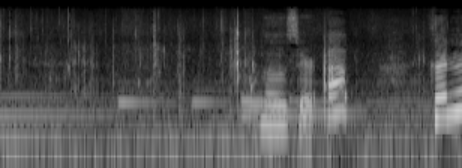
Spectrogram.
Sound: clam closing

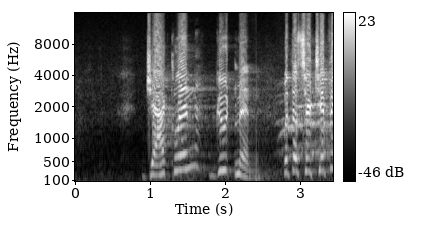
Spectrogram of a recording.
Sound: cheers

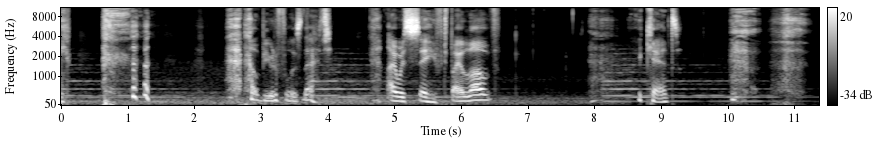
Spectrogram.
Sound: tolling bell

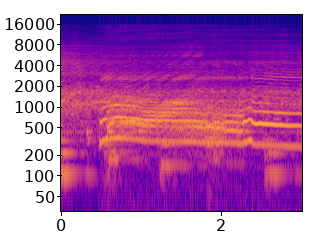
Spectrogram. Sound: bawling

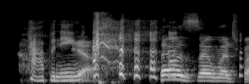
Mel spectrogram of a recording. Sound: laughs

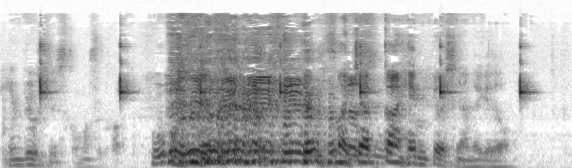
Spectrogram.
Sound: laughing

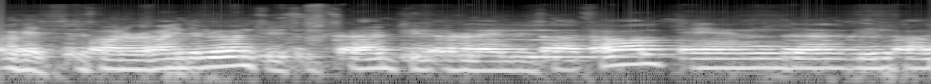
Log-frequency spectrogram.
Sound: speaking over loudspeakers

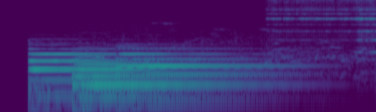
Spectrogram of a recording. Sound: bell chimes

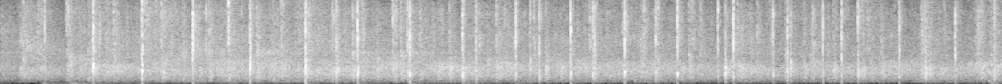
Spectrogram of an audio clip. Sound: applause

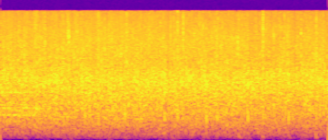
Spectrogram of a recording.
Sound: applause

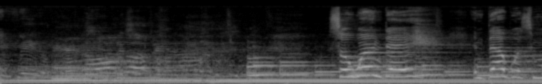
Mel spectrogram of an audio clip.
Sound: brothers chatter

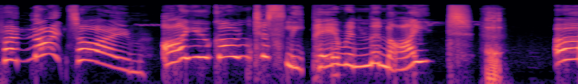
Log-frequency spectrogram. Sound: oinks

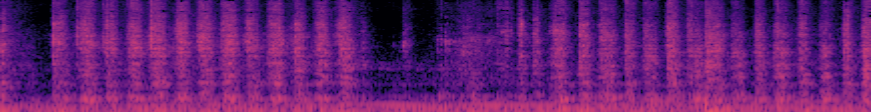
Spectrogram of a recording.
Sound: sandpaper rustling

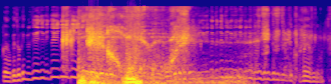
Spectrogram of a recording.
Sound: explosion

